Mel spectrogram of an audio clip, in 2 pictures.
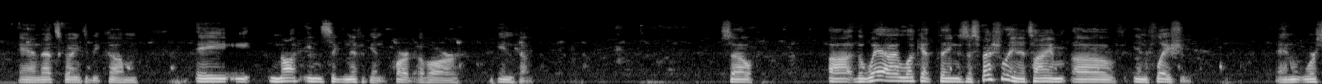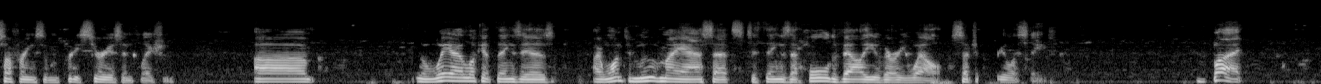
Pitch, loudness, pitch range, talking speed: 120 Hz, -18 LUFS, 110-135 Hz, 135 wpm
